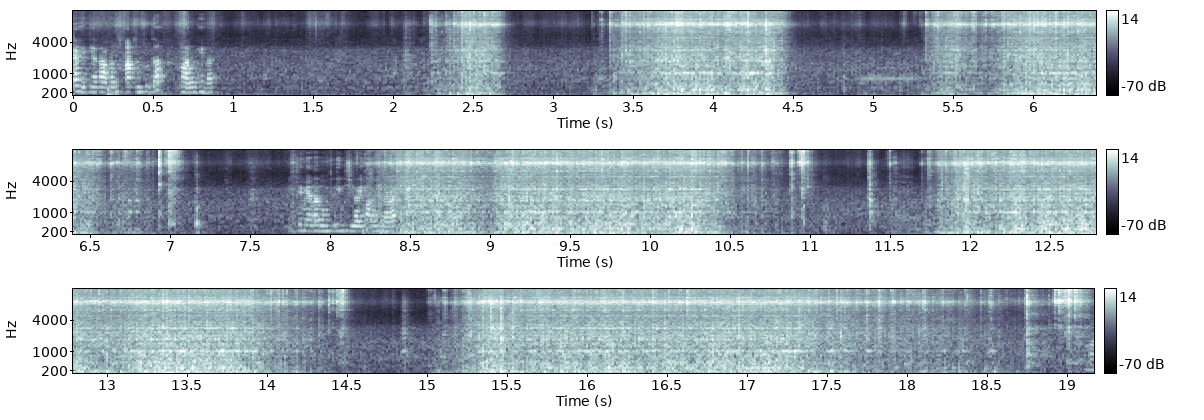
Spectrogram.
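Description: A sewing machine stitches a padded blouse in bursts of steady rapid whirring, pausing briefly between runs, with birds cooing faintly in the background.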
